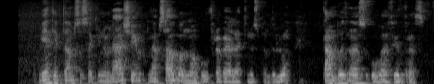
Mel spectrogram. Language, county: Lithuanian, Vilnius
